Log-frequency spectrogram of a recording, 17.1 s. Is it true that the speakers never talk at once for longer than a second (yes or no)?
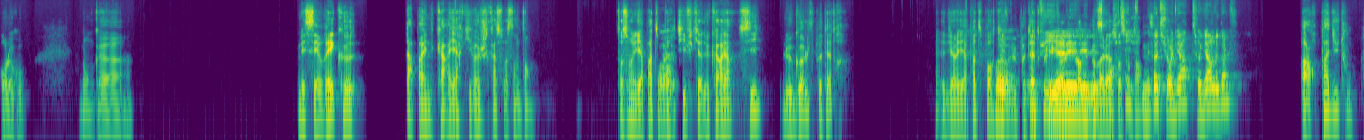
no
